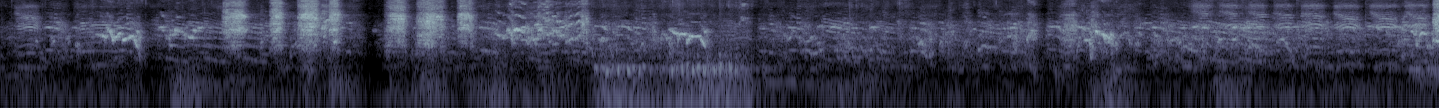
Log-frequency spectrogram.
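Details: Birds eating food chirp in rapid, choppy series of high, harsh notes. Softer warbling twitters follow, with a short low rumbling patch in the middle.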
